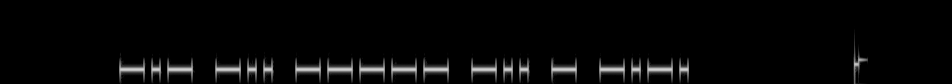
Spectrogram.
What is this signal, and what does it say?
Morse code, heard as a keyed tone, about 15 wpm, 700 Hz. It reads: KD0DTC
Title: USA Call Signs - 6 Characters - 3x Character Spacing - 15wpm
